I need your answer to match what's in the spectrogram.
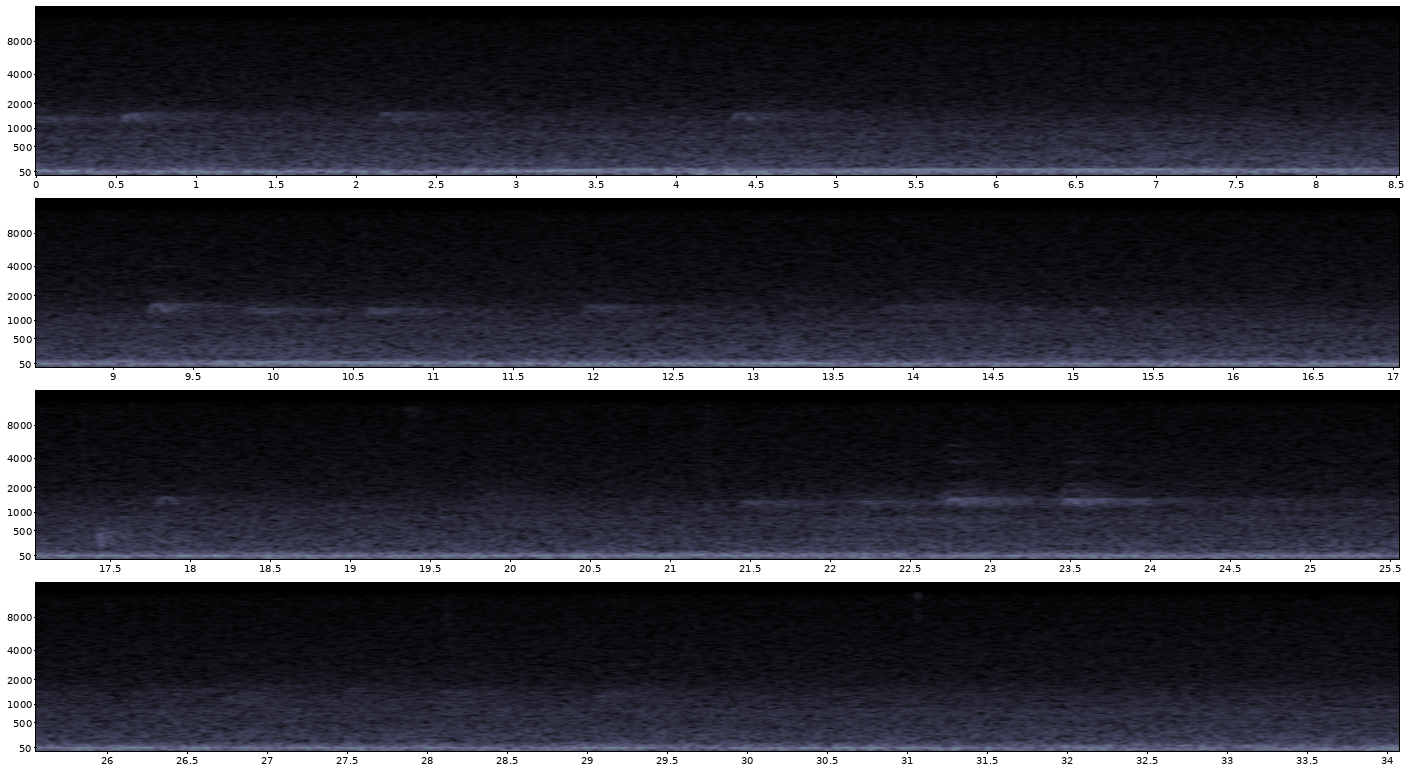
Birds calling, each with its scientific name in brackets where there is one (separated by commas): American Crow (Corvus brachyrhynchos)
